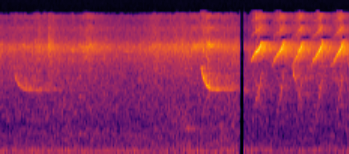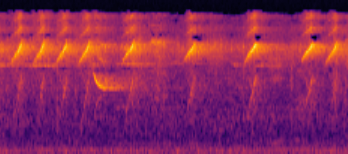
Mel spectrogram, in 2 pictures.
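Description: Birds chirping outdoors: a few single falling notes, then from about three seconds in a quick series of short rising-then-falling chirps, about three a second, over a steady low background rumble. The sound cuts out for an instant just before the run of chirps begins.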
